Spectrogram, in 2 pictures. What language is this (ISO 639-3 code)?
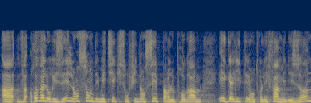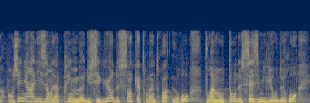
fra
